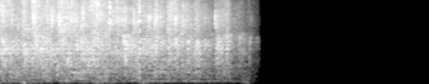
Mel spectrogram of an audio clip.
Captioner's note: audience applauds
